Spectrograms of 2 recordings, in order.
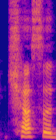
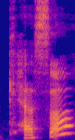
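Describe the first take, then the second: First: The word begins with a ch sound. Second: The word begins with a k sound. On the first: This is how it is said in Italian. "definitely Chessa does not come to mind" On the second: This is another way an English reader might say it. "maybe Kessa"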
